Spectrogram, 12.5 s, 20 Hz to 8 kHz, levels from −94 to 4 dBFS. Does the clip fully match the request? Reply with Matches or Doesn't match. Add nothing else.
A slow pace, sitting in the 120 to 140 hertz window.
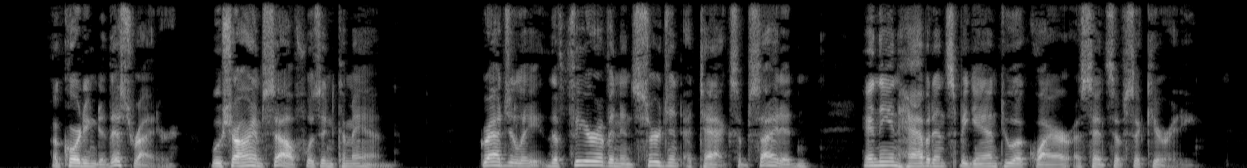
Matches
